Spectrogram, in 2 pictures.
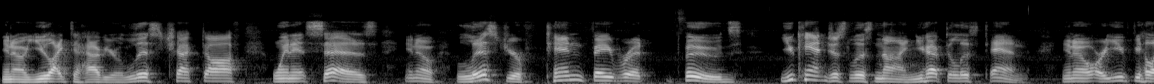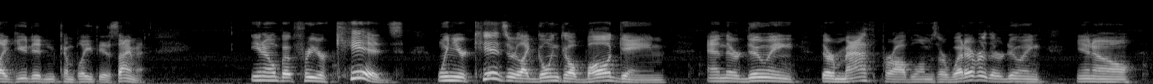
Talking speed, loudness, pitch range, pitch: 180 wpm, -20 LUFS, 120-165 Hz, 140 Hz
